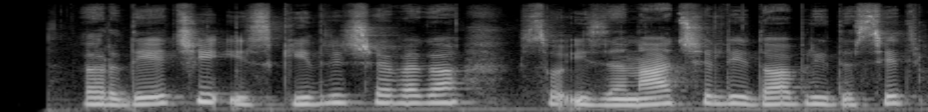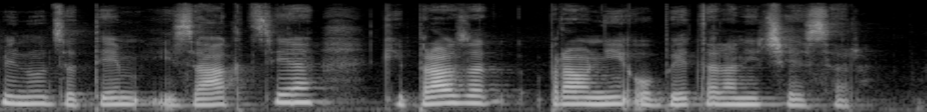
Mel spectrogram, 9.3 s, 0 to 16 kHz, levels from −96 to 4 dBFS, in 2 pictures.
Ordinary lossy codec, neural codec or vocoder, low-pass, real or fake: none; vocoder, 44.1 kHz, 128 mel bands every 256 samples, BigVGAN v2; 14.4 kHz; fake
